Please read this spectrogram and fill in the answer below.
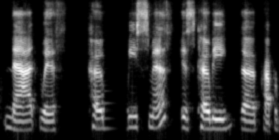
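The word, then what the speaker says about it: Coby: Now, when you met with Kobe Smith, is Kobe the proper pronunciation? Yes. With Kobe Smith, who was a co-founder of the Invaders,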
